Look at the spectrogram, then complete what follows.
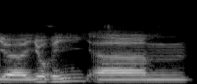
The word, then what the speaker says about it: Joeri: Je suis Yuri, depuis 7 ans chez Decathlon.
